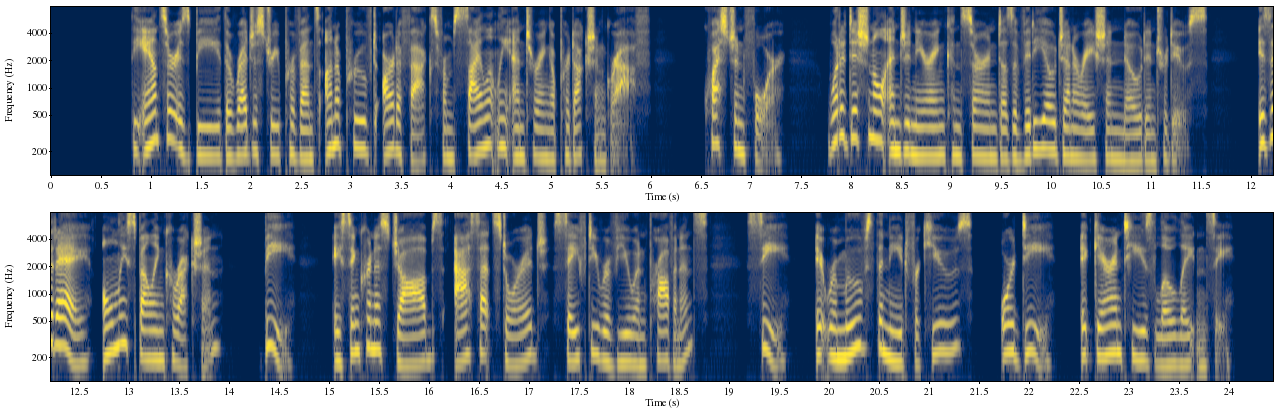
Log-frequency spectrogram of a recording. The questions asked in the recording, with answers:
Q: What additional engineering concern does a video generation node introduce?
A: The answer is B, non-text outputs require different execution, storage, and review contracts.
